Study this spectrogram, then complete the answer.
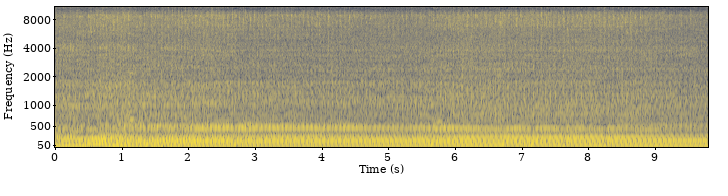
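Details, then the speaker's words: Freshly built Honda K-series race car engine idling: steady even low rumble, smooth firing, no knocks or ticks; sounds really good. "There we go. She sounds good. Like really good."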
